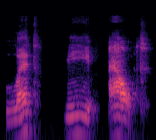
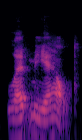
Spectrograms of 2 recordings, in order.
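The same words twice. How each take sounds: First: It is yelled urgently. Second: It is said calmly, not yelled.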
